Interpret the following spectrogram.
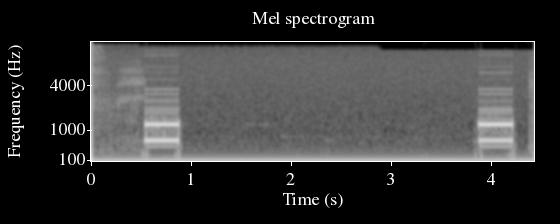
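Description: Two short electronic beeps about three seconds apart, each a steady chord of several tones, with faint tape hiss between them.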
